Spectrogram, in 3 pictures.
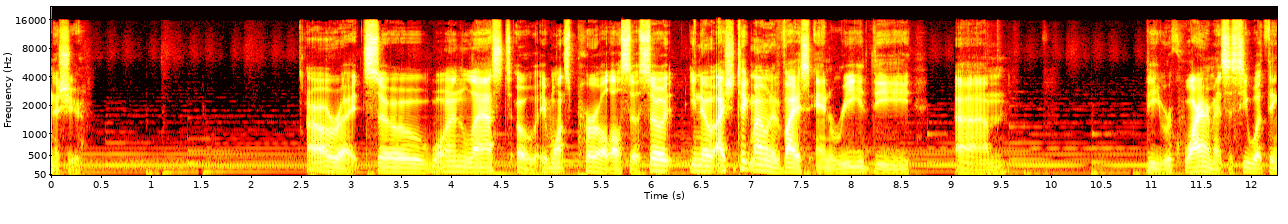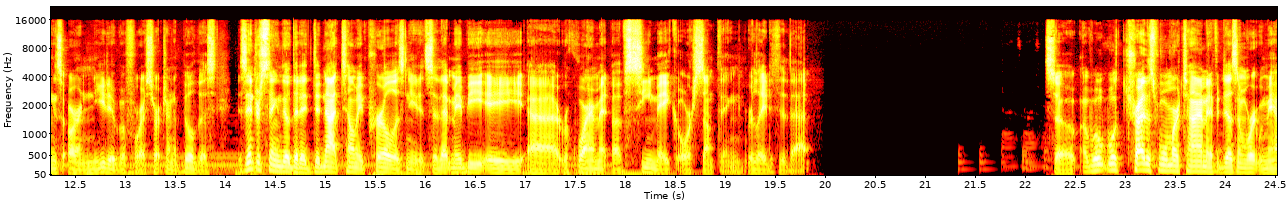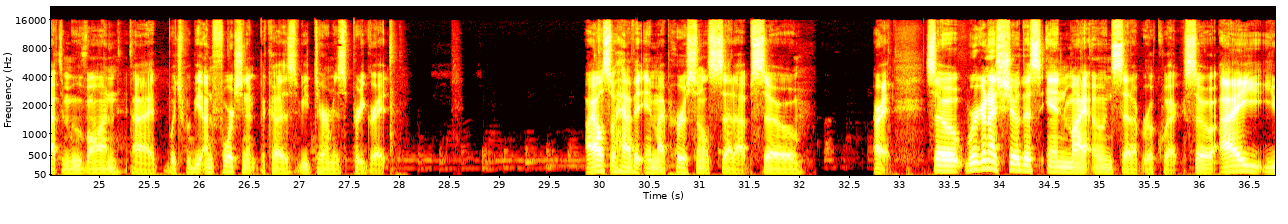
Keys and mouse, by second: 0.0-0.7 typing, 1.8-3.4 typing, 5.1-5.9 typing, 22.1-25.5 typing, 26.6 alt+x, 26.6 Return, 26.6 y, 27.9 Return, 28.5-32.3 typing, 33.5 Escape, 34.3-35.8 typing, 34.4 Escape, 34.4 click.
